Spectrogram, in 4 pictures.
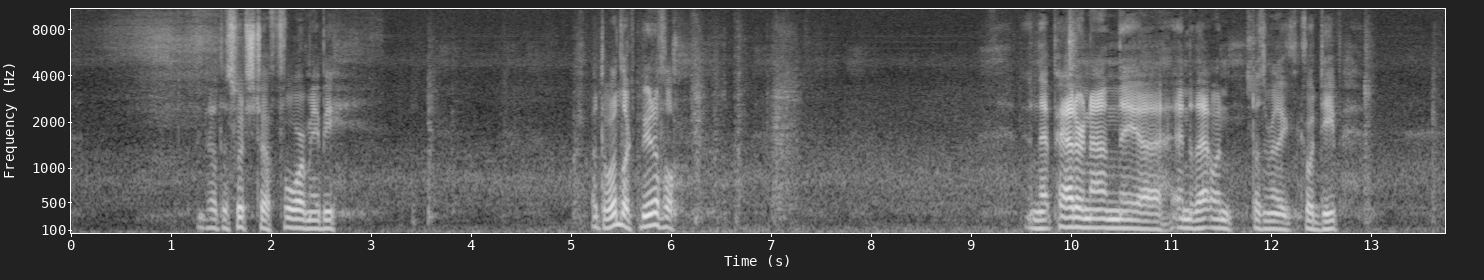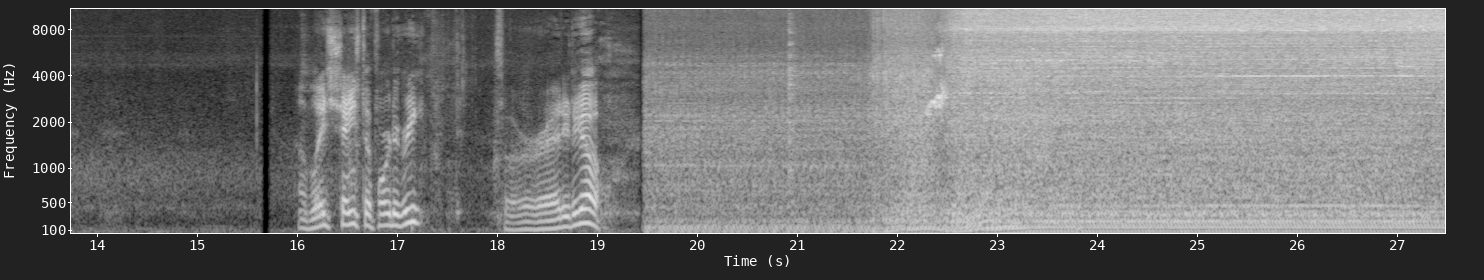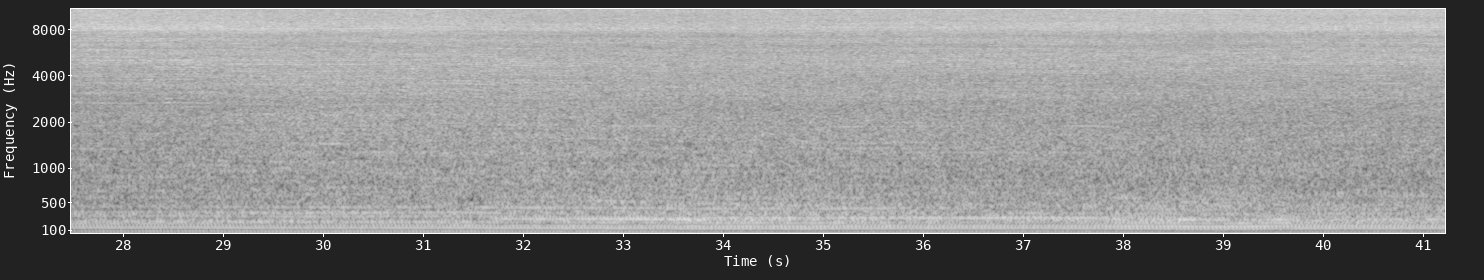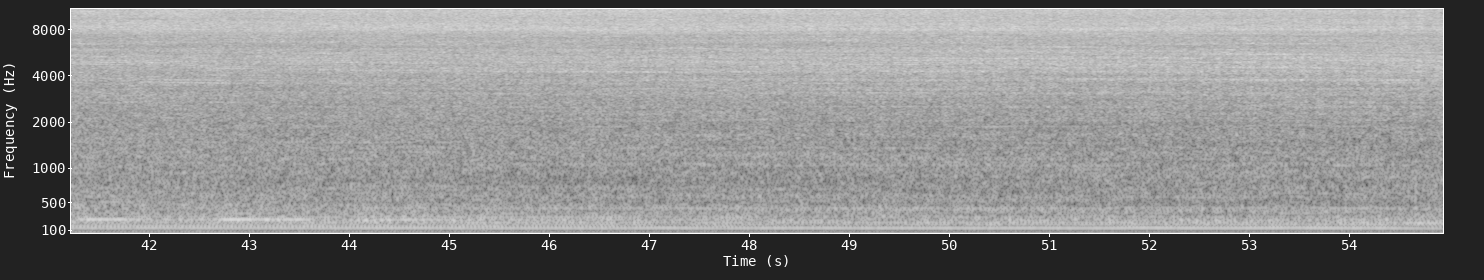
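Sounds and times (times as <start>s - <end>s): sawmill engine throttling up: 19.4s - 54.9s
band blade sawing log: 21.8s - 54.9s.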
